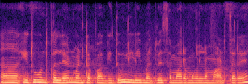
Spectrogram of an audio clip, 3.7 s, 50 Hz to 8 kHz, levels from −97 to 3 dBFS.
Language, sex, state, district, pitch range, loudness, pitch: Kannada, female, Karnataka, Mysore, 195-215 Hz, -15 LUFS, 205 Hz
